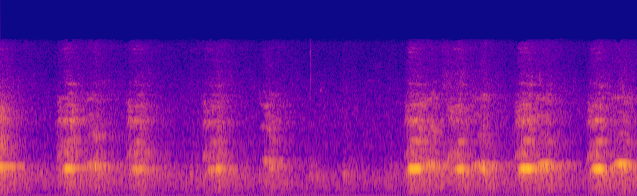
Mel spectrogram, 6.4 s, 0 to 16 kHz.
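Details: Repeated barking from dogs on a February 2012 morning, audible through closed windows; a few barks, a short lull, then a faster run of barks.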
